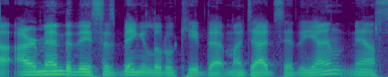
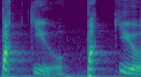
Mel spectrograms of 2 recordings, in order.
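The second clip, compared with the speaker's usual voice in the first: higher, parroting talking-bird voice; 8 semitones higher than usual. Imitating the pet cockatoo copying mum: Rambo the cockatoo voice. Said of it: "the bird, would be like".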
